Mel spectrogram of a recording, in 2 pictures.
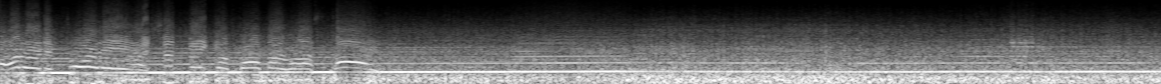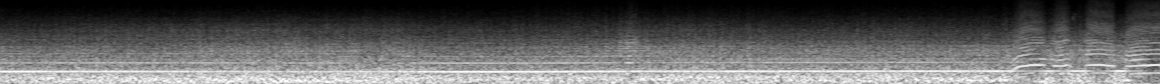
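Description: A motorcycle engine drones at a steady high pitch at speed.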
